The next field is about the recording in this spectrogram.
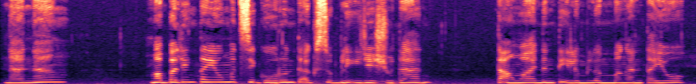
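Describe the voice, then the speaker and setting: A woman's voice: high voice, little pitch movement, normal speed, a little hiss or hum, natural voice. A woman playing a worried, plaintive young daughter in an Ilocano audio drama. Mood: wistful.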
